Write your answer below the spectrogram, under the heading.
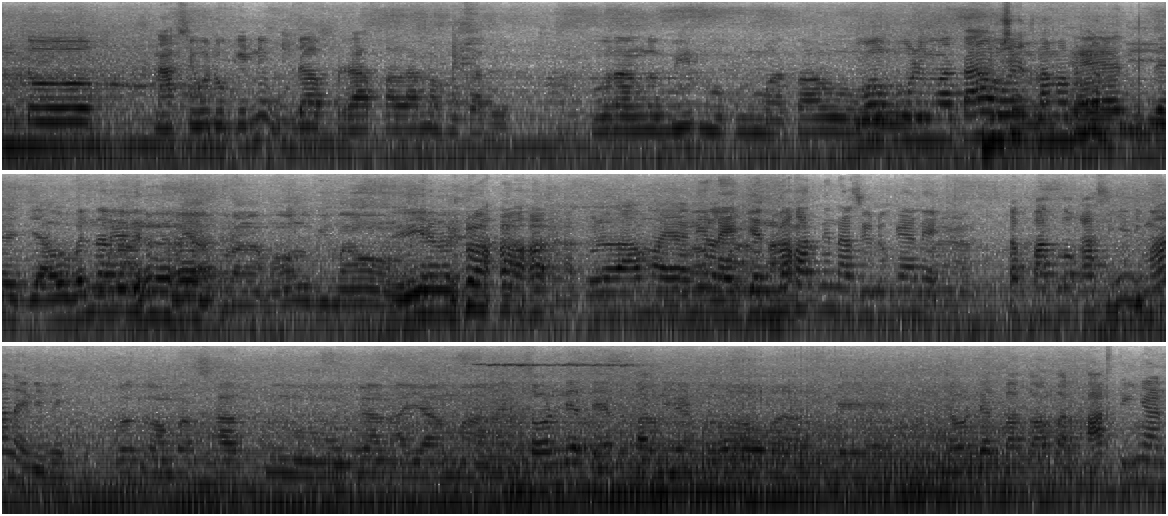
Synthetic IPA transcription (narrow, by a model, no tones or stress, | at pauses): unt̪ʊk̚nasiudʊkiniudahbəɾapalamabukabɛ | kuɾaŋləbɪhduapululimat̪aʊduapululimat̪aʊnlamabəd͡ʒaʊhbənərit̪uakuɾaŋɡaʔmaoləbɪhmaoijaləbimaa | kudalamajainiled͡ʒɛnbaŋət̪̚ninasudʊk̚ɲanɪ | t̪əpat̪̚lokasiɲadimanainibɛhduat̪uampat̪̚sat̪uɡaŋajamat̪ondɛt̪jat̪əpat̪̚milatoaket̪ɔndɛt̪̚bat̪uampat̪̚pat̪iɲa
